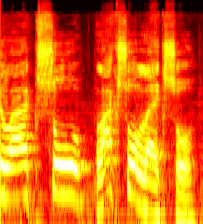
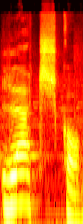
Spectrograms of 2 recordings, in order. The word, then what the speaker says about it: Lacsko: Aqui, Madalene Laxo. Laxo. É Lasco, fala. Lasco? Puta, caguei tudo. Não, porque é impronunciável. É húngaro? É húngaro. Aí. É Latchko.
